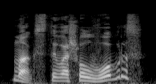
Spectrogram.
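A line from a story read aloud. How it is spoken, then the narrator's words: Mocking question. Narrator (Russian): насмешливо спросила Миламари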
